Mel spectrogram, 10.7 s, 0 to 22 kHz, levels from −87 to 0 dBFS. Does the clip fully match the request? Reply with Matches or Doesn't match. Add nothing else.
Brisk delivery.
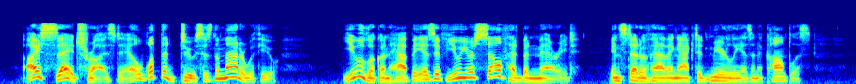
Doesn't match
